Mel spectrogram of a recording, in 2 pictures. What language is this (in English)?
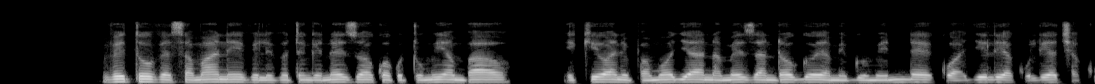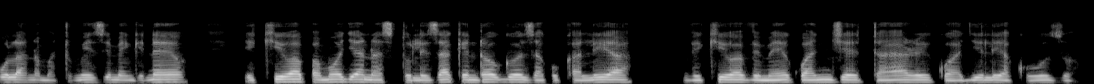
Swahili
